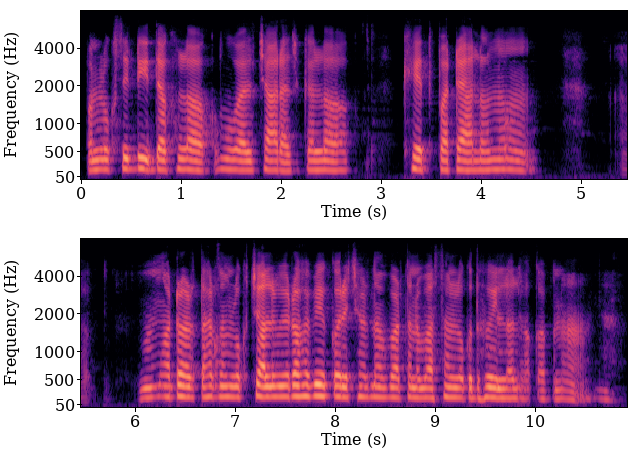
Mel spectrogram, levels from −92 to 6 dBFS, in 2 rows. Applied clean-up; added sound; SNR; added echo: neural mask model DeepFilterNet 3.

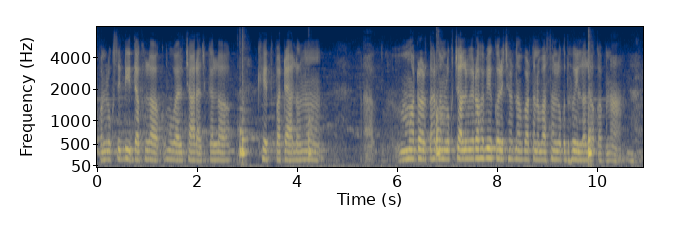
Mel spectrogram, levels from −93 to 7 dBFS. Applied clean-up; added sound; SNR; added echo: none; Sink (filling or washing); 6 dB; none.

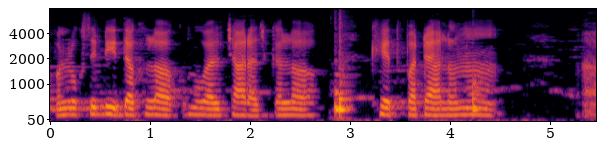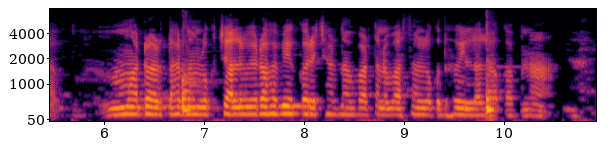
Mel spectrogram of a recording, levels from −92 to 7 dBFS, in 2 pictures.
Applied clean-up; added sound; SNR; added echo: classical method Wiener filter.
